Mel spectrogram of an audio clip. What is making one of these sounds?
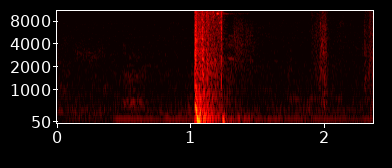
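A rifle fires a single sharp shot.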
